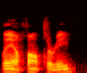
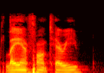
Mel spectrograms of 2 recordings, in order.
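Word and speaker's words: Les Enfants Terribles: And it ends with I can't ever pronounce it, the L'Enfant Terrible. – L'Enfant Terrible. – Yeah, L'Enfant Terrible.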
